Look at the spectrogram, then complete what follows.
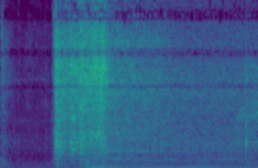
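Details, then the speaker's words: Cheap flip project, starter whirs and engine cranks steadily for a few seconds but won't catch; owner notes no power, possibly from sitting, and plans a new starter motor if it recurs, as it was the fault before. "we will be doing a new starter motor because that was what it was before"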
